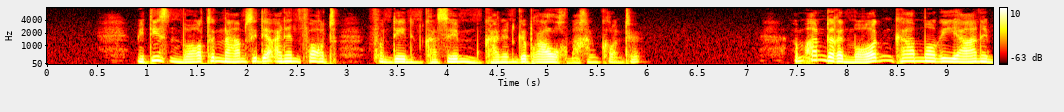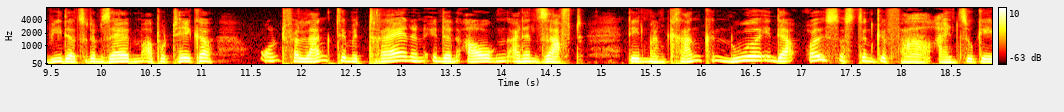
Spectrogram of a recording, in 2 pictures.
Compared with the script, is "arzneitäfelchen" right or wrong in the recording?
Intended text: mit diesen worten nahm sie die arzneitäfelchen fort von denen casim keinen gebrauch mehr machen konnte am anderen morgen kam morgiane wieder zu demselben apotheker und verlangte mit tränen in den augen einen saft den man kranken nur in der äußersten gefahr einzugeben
wrong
